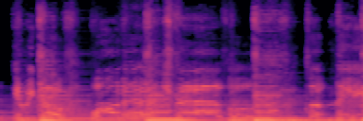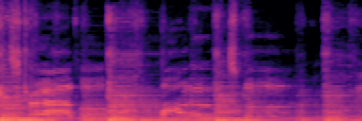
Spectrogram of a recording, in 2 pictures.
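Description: Jingle music: strummed acoustic guitar with a wavering lead melody over it.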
